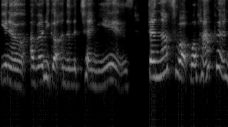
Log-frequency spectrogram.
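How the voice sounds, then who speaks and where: The background is quiet as a woman speaks. Her pitch swings very widely. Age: 70s. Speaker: self-empowerment educator and author. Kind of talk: interview. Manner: halting, many repetitions.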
